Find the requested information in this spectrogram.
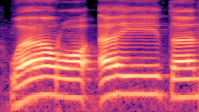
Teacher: ada huruf nun tasydid. Maka dia memiliki sifat gunnah, ya, yang harus sedikit dilamakan, ziyadatul gunnah, tambahan gunnah.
